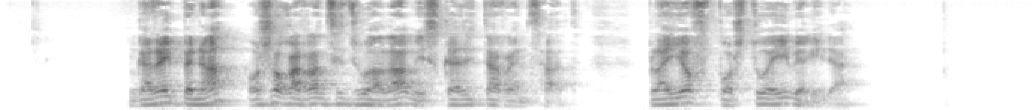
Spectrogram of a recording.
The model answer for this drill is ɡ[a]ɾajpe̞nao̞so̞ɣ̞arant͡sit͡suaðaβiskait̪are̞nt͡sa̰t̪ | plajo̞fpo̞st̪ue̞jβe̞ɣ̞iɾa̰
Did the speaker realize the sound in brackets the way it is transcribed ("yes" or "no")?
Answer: yes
